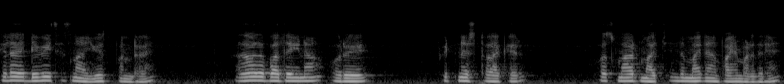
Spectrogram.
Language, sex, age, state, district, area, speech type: Tamil, male, 30-45, Tamil Nadu, Madurai, urban, spontaneous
